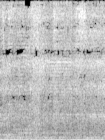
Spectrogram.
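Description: Live band playing loud through an arena PA, with a deep bass note held steady under a dense wash of band sound and no clear singing.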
